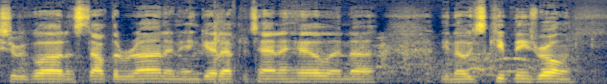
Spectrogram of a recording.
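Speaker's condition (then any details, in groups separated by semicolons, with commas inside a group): No condition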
